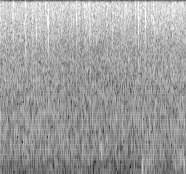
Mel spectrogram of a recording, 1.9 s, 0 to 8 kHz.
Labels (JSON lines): {"label": "biophony", "recorder": "SoundTrap 300"}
